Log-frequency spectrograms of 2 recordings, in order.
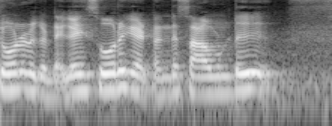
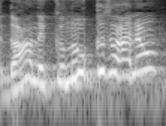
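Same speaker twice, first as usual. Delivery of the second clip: there it is, point it out eagerly; excited spotting; 7 semitones higher than usual. Real, not acted. Gamer spotting the raptor for viewers, excited and high. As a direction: pitch jumps much higher at the find.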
